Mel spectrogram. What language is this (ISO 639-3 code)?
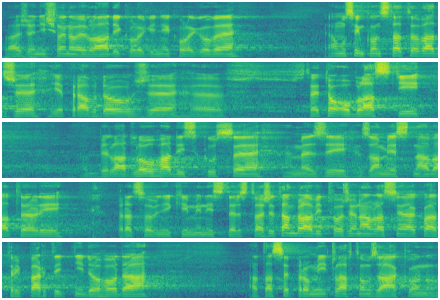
ces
